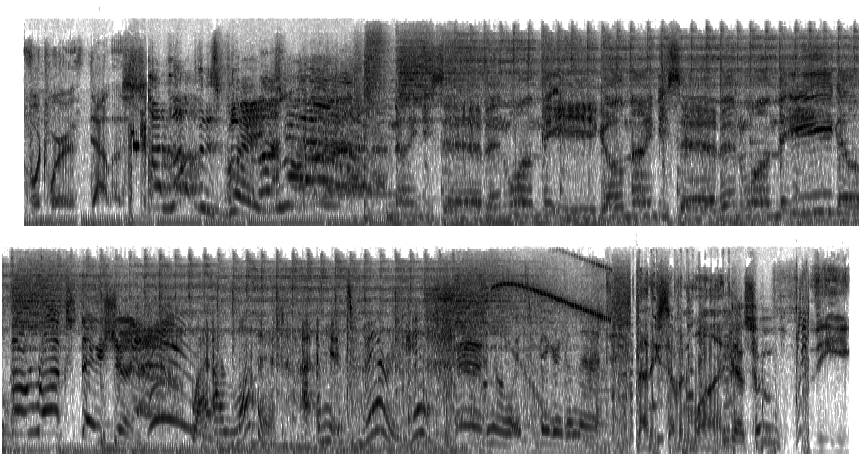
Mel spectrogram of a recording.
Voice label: Sweeper; KEGL 97-1 The Eagle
